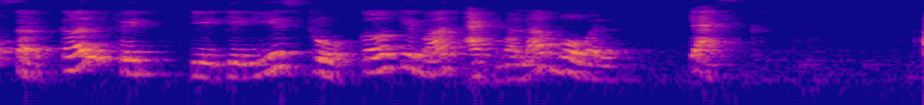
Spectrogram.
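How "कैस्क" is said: कैस्क whispered very slowly; slow whispered dictation. Shown as a demonstration. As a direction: breathe out कैस्क slowly for the class. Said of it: "word है कैस्क". (कैस्क को फुसफुसाते हुए बहुत धीरे बोलिए)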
